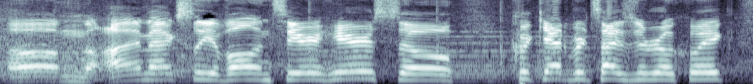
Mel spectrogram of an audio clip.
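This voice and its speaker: Young male con volunteer, friendly, high-voiced, music playing under him. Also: a little fast. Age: young adult. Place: busy convention hall. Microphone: held interview mic.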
